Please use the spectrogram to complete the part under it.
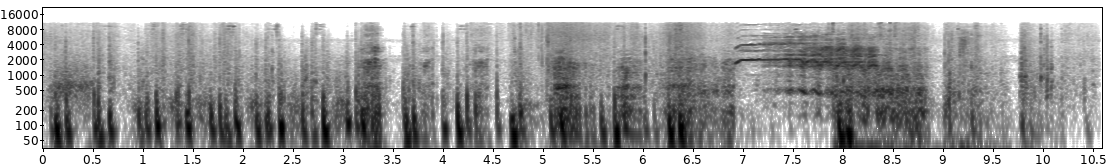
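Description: A horse gallops in the video game Red Dead Redemption 2, steady rhythmic hoofbeats running throughout with a loud whinny partway through, close and unaccompanied by speech.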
